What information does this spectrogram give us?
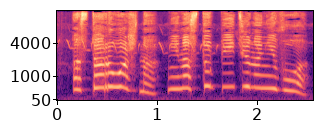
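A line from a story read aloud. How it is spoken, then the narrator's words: Squeak. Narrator (Russian): пискнула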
